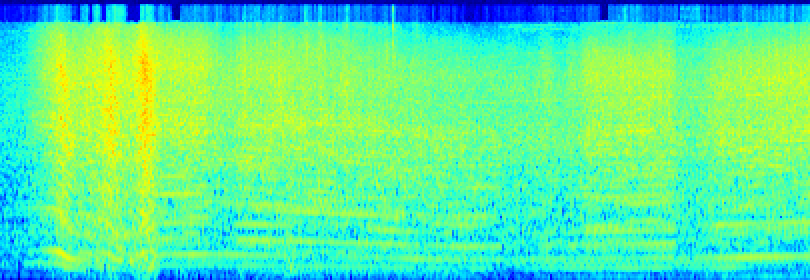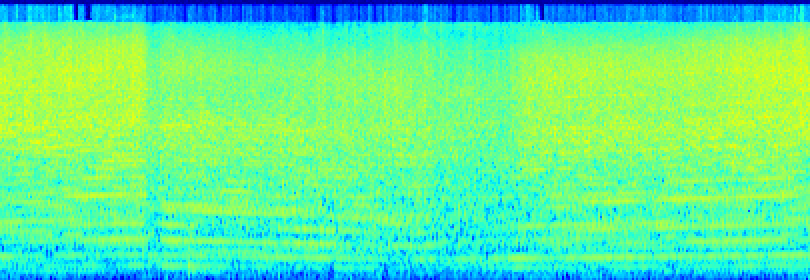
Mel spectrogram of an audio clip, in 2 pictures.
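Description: Race cars in a qualifying heat at Bristol roar past in a close pack, engines revving with sustained, shifting harmonic drones after a sharp loud burst at the start, continuous and fairly near with no talk.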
